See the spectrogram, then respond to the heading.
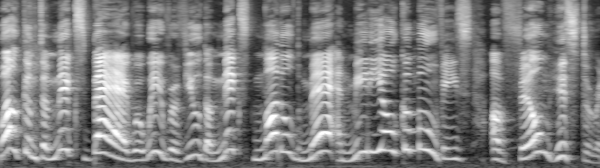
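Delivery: Brooklyn accent. Podcast host welcomes listeners to the show in a brooklyn accent. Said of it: "that was not as good a Brooklyn accent".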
